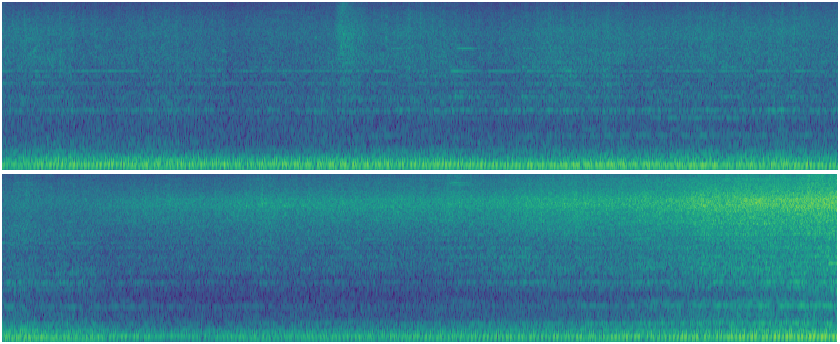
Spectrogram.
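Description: BNSF diesel-electric locomotives leading a double-stack container train, their engines rumbling steadily as they approach. The sound dips about two-thirds of the way through, then grows louder near the end as the locomotives come close to pass.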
